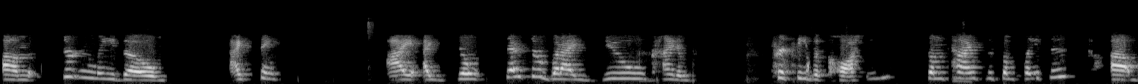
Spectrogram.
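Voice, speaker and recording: A woman pole dance instructor telling stories on a panel, animated with quick asides, heard over a video call. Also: high voice. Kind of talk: casual panel discussion. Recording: tinny phone-like video call audio.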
